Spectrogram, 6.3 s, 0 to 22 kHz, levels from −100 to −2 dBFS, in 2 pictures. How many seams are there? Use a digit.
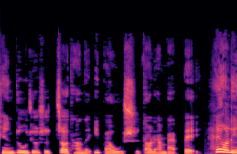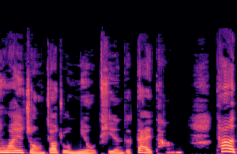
1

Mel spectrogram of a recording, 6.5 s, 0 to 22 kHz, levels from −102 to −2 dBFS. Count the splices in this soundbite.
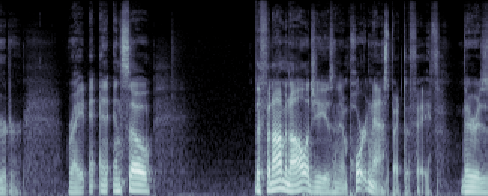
0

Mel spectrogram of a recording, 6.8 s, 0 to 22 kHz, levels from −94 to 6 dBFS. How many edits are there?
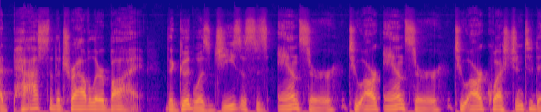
3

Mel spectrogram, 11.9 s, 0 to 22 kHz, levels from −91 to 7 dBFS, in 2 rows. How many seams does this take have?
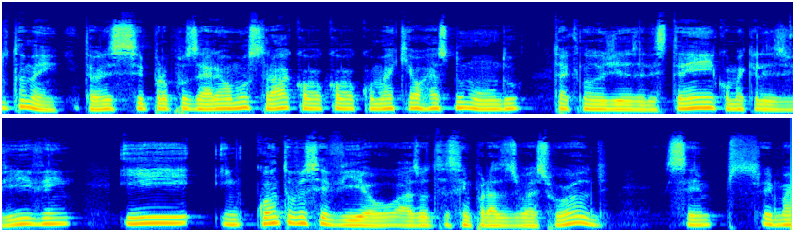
2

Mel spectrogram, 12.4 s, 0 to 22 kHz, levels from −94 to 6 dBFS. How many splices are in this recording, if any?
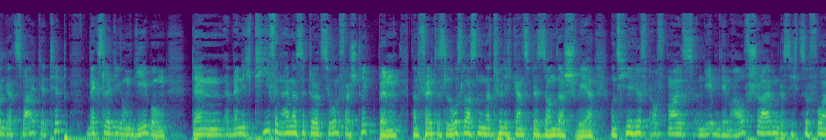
1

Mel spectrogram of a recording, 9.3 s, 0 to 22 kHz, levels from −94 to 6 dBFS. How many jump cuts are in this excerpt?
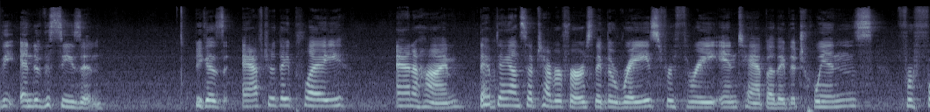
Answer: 3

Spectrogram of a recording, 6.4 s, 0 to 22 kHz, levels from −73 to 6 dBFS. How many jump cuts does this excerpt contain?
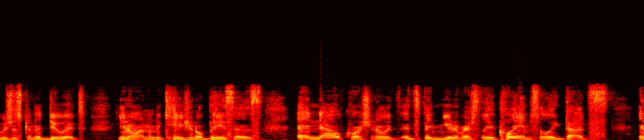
0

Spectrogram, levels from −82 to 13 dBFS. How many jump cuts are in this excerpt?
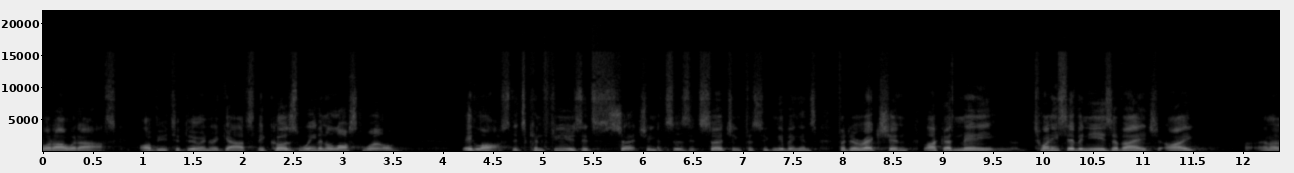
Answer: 6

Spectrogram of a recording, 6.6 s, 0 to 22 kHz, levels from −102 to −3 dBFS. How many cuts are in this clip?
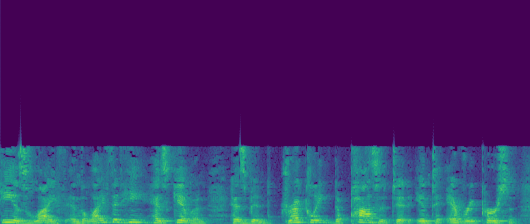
0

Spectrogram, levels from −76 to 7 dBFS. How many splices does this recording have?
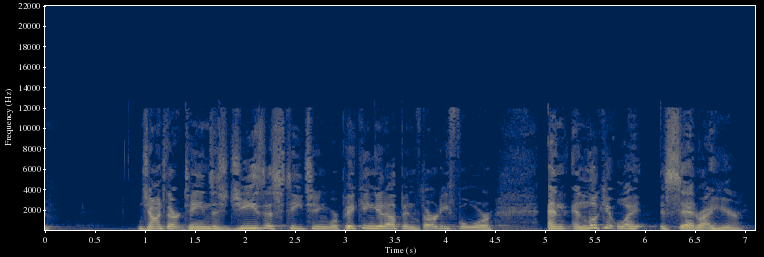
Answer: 4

